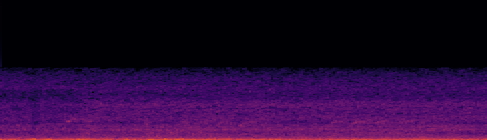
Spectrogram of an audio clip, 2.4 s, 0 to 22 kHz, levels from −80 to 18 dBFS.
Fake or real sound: real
